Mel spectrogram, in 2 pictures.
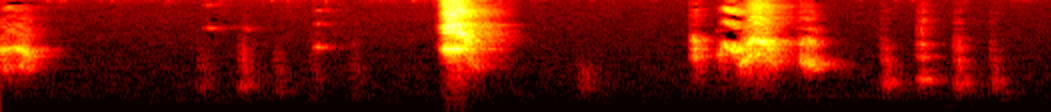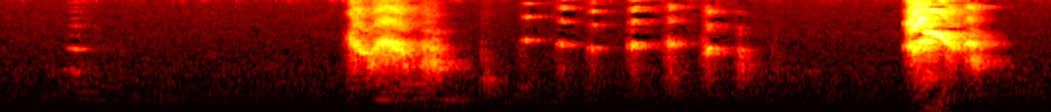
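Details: Lovebird chirping happily: loud, shrill, harsh chirps given singly or in short bursts, separated by pauses of one to three seconds, with a few softer ticks in between.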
